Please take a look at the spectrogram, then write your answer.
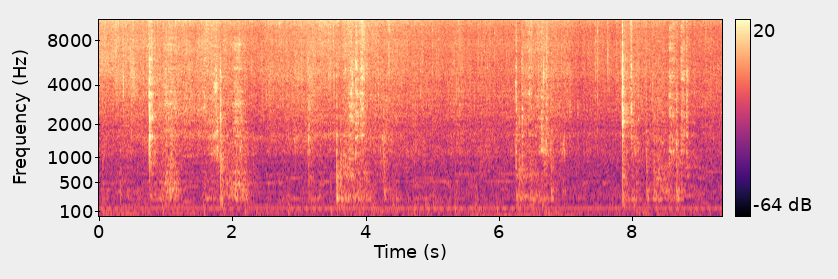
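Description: Ground masala and sautéed shallots for a coconut-free fish curry are stirred in a frying pan, making a steady close sizzle. Rhythmic scraping strokes of the spoon recur every second or two, and no one speaks.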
